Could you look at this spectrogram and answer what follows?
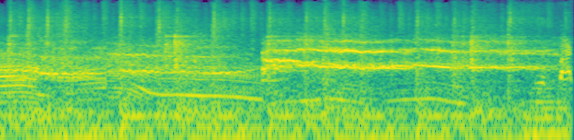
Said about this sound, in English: I bet I can do a longer power slide in that than you two can in these.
